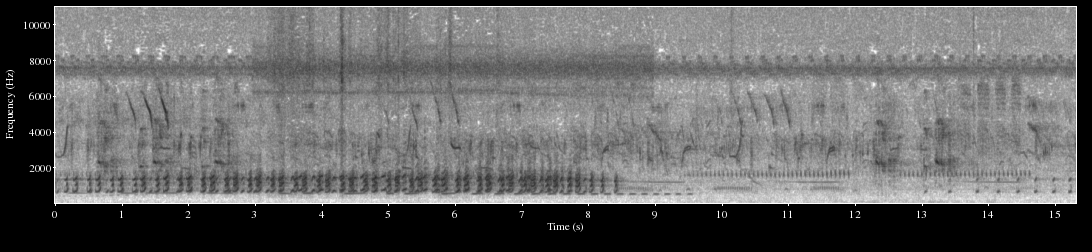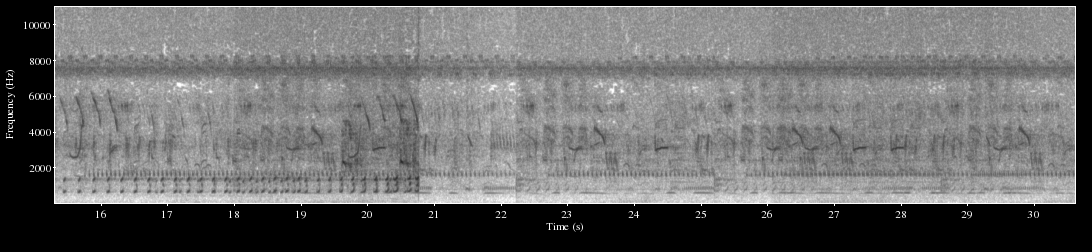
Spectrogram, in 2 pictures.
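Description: Forest wildlife calls: a loud, rapid pulsing trill that cuts off suddenly about nine seconds in and returns from about fifteen to twenty-one seconds, over many short bird chirps and a thin steady high whine.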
